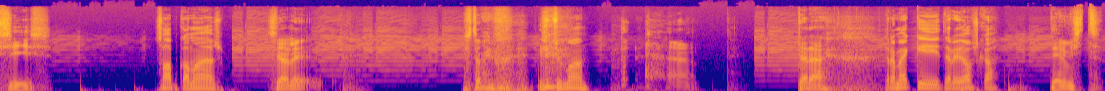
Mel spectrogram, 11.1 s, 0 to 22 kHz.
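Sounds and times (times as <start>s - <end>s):
speech: 0.1s - 0.6s, 1.6s - 3.6s, 4.6s - 7.0s, 8.0s - 11.0s
harsh raspy coughing: 4.9s - 7.0s.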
